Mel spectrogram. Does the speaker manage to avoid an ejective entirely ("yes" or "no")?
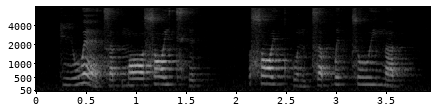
yes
